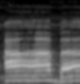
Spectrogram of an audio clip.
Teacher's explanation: آباءکم با الف سے پہلے زبر ہے, بڑی مد ہے اس وجہ سے 6 الف کی مقدار میں کھینچ کر پڑھیں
